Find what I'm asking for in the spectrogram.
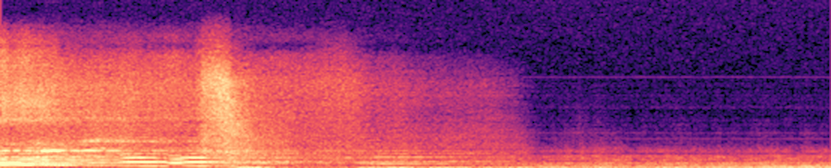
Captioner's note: transition whooshes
